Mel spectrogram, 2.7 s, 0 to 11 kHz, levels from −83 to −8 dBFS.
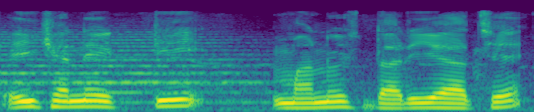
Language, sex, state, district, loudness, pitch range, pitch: Bengali, male, West Bengal, Alipurduar, -14 LUFS, 140-170 Hz, 160 Hz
